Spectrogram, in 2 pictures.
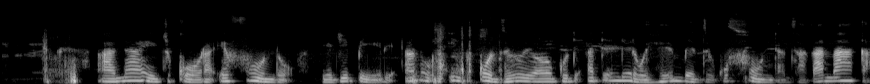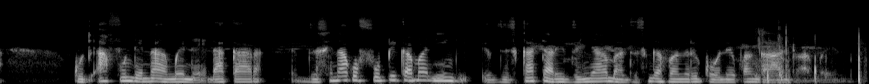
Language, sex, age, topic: Ndau, male, 18-24, education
